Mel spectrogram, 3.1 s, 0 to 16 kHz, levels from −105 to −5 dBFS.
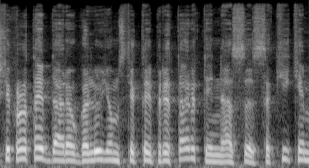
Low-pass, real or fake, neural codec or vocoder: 14.4 kHz; fake; vocoder, 44.1 kHz, 128 mel bands, Pupu-Vocoder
